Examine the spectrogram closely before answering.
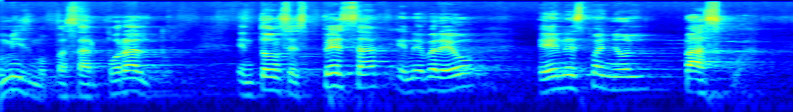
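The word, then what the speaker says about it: פסח: Y la primera, que está en el versículo 4, es precisamente la fiesta de la Pascua, que en hebreo se dice Pesaj.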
